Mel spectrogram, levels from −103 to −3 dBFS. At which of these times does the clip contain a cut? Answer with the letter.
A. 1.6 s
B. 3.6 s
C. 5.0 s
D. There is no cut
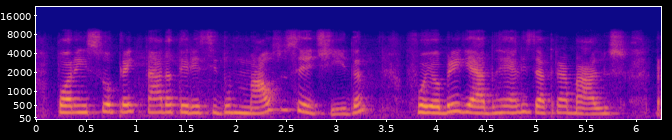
D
